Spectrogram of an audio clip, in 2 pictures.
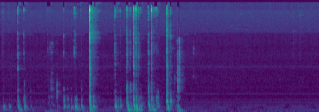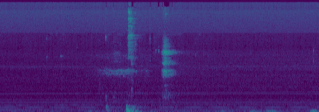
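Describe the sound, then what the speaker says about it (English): Close bursts of keyboard typing: a rapid cluster of crisp key clicks, a quiet pause under faint hum, then a few more scattered clicks and taps near the end. "I'm just gonna type in vertically center and see what happens."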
